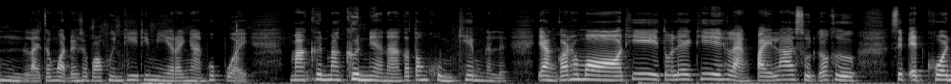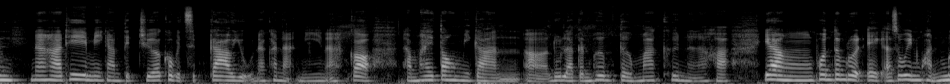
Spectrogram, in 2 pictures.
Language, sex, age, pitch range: Thai, female, 20-39, 170-205 Hz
